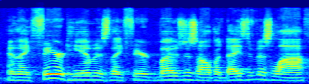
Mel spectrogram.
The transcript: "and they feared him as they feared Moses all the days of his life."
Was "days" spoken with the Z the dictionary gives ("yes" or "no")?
yes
